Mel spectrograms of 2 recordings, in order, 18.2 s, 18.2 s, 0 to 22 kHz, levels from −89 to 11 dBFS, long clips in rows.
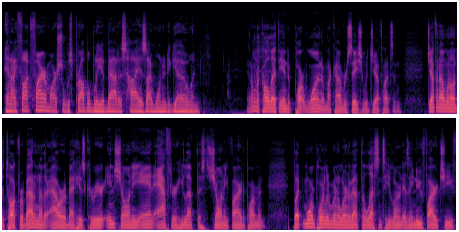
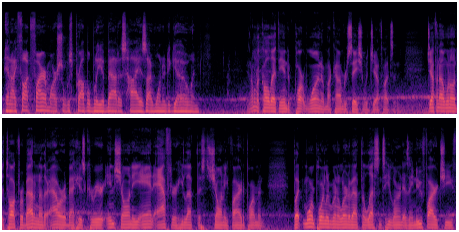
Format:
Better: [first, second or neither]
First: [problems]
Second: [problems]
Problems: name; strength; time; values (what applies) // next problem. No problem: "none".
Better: first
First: none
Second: wind noise on the microphone; occasional gusts; 20 dB below the speech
